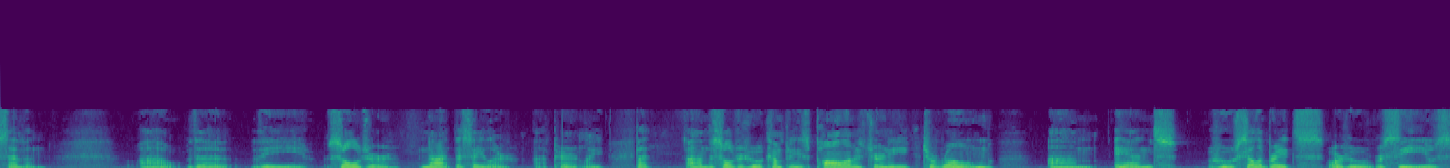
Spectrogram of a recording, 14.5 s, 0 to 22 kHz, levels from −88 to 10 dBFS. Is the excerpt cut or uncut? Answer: cut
